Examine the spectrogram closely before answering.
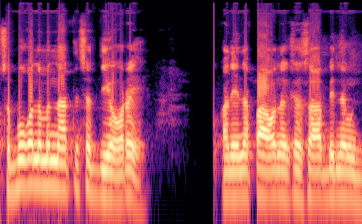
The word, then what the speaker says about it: Deore: O subukan naman natin sa diore.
